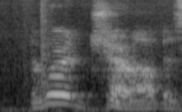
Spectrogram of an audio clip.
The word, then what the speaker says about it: cherub: CH AM II leon323 Qin T the word cherub is spelled CH e ru B you've seen pictures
